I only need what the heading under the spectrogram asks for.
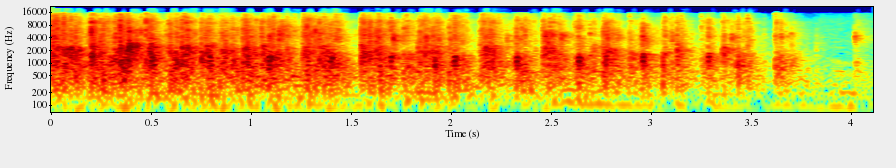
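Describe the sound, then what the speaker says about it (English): Applause from the audience at a school board meeting honoring a student, a steady burst of clapping from a modest crowd in a meeting room that thins and fades toward the end. "We can give Garrett a round of applause."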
